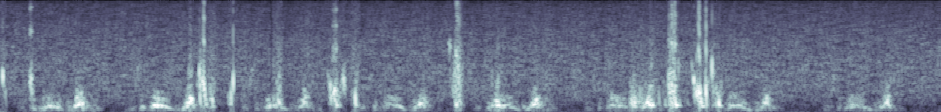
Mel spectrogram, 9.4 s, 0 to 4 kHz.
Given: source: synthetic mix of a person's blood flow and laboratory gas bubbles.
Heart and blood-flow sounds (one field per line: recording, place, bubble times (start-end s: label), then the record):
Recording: Doppler ultrasound of blood flow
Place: precordium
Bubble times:
0.00-0.09 s: bubbles
0.31-0.36 s: bubbles
1.98-2.19 s: bubbles
2.29-2.40 s: bubbles
2.78-2.87 s: bubbles
3.29-3.49 s: bubbles
3.54-3.62 s: bubbles
4.50-4.71 s: bubbles
4.92-5.04 s: bubbles
6.30-7.26 s: bubbles
From the record:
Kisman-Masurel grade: 233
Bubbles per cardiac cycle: several, 3 to 8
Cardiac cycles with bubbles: 50 to 99%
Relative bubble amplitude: loud (0.450 to 0.775)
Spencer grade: 3 (all of the cardiac periods contain showers or single bubble signals, but not dominating or overriding the cardiac motion signals)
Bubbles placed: anywhere in the cardiac cycle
